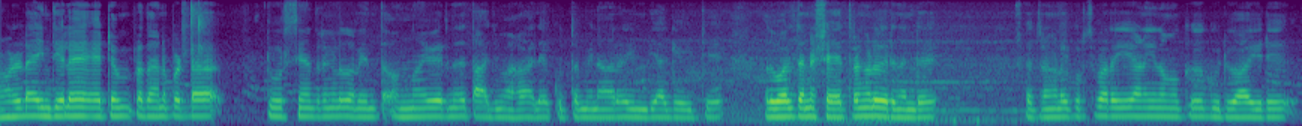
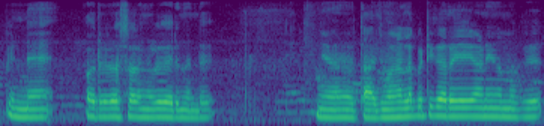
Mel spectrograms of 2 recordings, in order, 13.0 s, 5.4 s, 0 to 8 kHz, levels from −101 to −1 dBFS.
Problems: low volume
